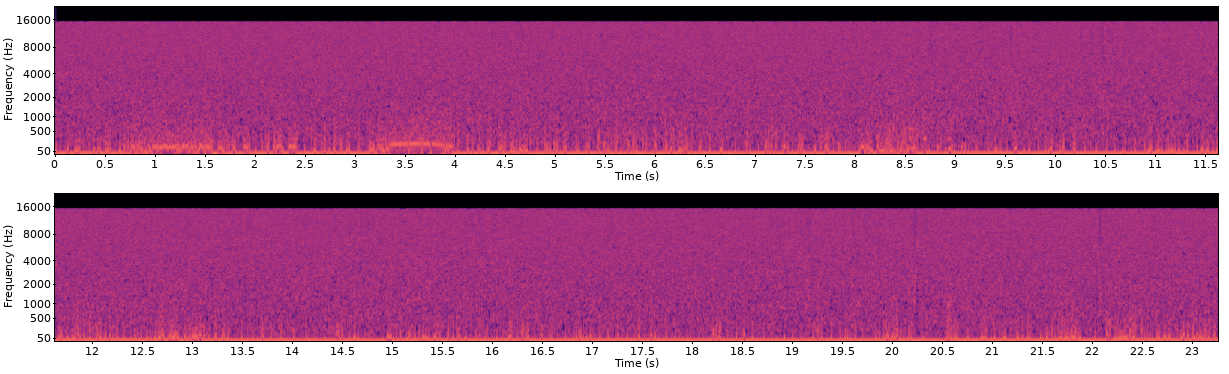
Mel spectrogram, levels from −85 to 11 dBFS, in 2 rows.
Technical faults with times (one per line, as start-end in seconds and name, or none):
0.00-23.26 wrong sample width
